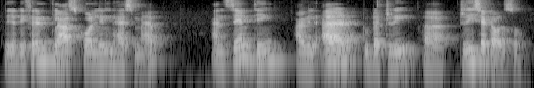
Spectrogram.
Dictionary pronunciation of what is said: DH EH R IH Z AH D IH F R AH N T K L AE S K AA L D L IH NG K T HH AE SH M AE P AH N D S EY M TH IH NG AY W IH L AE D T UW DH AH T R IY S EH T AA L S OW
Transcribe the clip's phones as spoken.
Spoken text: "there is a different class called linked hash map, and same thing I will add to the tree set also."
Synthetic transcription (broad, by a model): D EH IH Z AH D IH F R AH N T K L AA S K AA L D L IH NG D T HH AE S M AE P AH N D S EY M T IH NG AY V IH L AE D T UW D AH T R IY S EH T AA L S OW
